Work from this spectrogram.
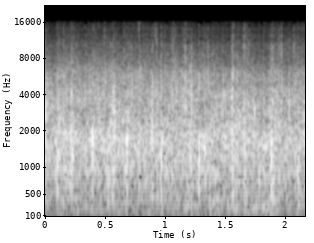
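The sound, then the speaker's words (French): Audience applause at a conference evening in Plozevet, a steady dense wash of many hands clapping throughout, with no voices over it. “Merci pour ces applaudissements.”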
